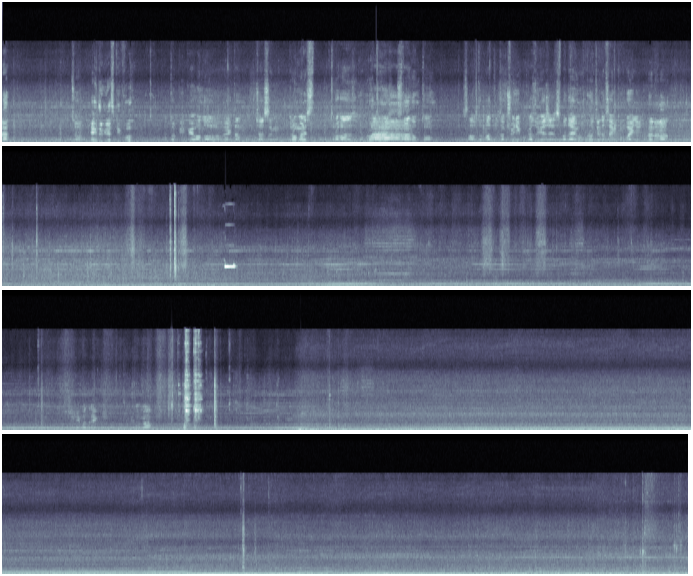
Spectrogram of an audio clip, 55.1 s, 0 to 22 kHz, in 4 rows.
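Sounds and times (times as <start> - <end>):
combine harvester running: 0.0 - 55.0.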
